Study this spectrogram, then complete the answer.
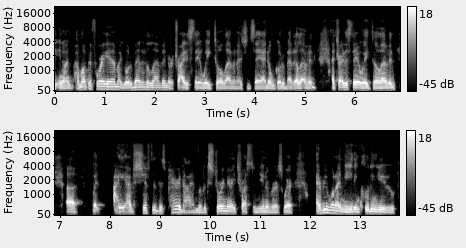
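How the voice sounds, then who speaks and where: A fifty-year-old man, a motivational entrepreneur and speaker, appears as an interview guest and gives earnest, emphatic answers. His voice sits low with a warm, slightly breathy tone, and the recording is dry.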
